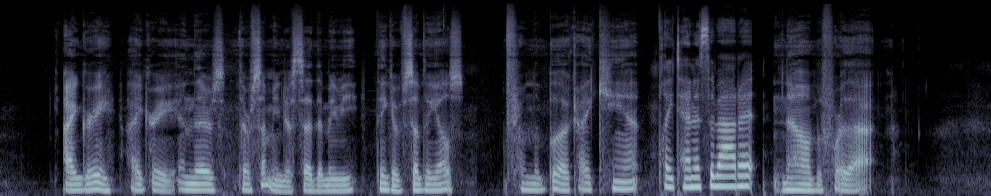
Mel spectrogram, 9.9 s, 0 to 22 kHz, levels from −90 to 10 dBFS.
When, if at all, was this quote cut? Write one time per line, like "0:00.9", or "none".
0:01.2
0:03.6
0:04.8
